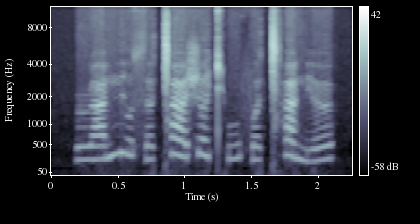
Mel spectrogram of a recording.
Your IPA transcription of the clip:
ɹ a˩˧ mʲ o˦˨ s ɐ˩˧ ǀ a˦˨ ʃ ɐ˦˨ cʰ u˩˧ f ɐ˩˧ ǀʰ a˦˨ mʲ œ˩˧

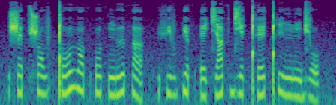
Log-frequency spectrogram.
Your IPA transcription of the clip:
ʂ e θ ʂ ɔ v ǃ o ð ɔ θ ʔ o θ ŋ ɨ θ ɐ | fʲ ɘ v pʲ ɐ θ ʔ e t͡ɕ a θ d͡ʑ e ǃʰ e ǃʰ i ŋ ɘ ŋ d͡ʑ o

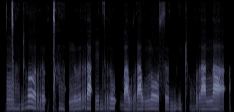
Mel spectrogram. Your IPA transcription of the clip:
ŋ͡ǀ a̤ ɖʱ ɤ r ɯ ʔ ǀʰ a̤ ʔ n ɯ r a ʔ i d r u ʔ ɓ a w r a w n o s ɯ d b i̤ ʈʰ ɔ̤ r a n a ʔ

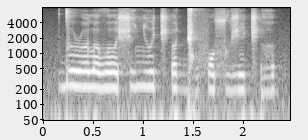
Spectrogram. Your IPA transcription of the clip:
d ɯ ɹ ɵ l ɤ ð ɤ ʃ ə̤ ʎ ɯ t͡ʃʼ ə ɡ͡ǁ o̤ f ɔ sʷ ə̤ ʒ i t͡ʃʼ ə̤

